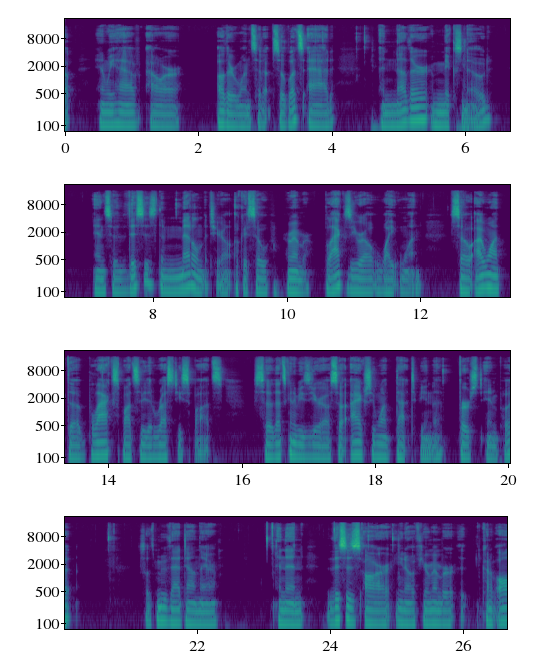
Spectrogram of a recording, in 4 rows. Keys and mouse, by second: 5.8 shift+d, 14.4-18.9 middle drag, 24.5 right click.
